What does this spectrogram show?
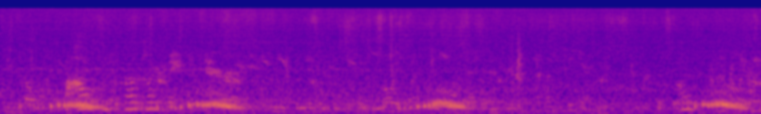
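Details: Indian Fantail pigeons, fancy domestic breed, in Alkmaar, Holland; quieter low bubbling coos in four separated bursts against a hissy room background with faint clicks.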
